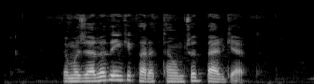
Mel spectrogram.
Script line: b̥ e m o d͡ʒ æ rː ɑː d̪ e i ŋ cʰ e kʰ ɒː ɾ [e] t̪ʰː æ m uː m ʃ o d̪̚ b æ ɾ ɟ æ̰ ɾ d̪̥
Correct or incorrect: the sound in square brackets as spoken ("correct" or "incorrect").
incorrect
